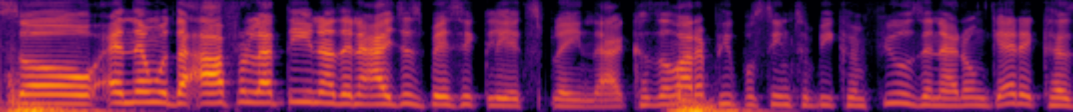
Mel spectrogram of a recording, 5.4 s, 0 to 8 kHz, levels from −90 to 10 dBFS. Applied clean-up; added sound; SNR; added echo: none; Thump, thud; 5 dB; none.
